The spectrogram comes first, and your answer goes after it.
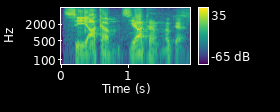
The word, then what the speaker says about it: Siakam: and pascal what's what's that how do you pronounce that last name siakam now that we know the rundown of the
